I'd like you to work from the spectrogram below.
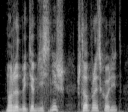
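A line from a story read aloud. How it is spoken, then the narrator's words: Timid, fearful, hopeful question. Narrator (Russian): робко поинтересовалась Таша, наблюдая за мной со сложной смесью страха и непонятной надежды на лице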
